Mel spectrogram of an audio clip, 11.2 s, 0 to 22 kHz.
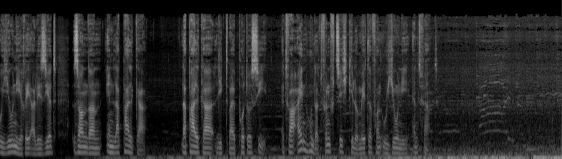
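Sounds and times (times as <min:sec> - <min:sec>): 
speech: 0:00.0 - 0:03.0, 0:03.6 - 0:09.0
bus engine rumbling while climbing a winding serpentine mountain road in Uyuni, Bolivia: 0:01.8 - 0:11.2
thin wavering whine: 0:01.9 - 0:11.2.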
